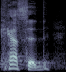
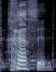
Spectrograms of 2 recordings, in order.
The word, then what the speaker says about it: chesed: We tend to just pronounce it chesed. It's okay, chesed. But the Hebrews, you got to clear your throat when you say it. It's chesed.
